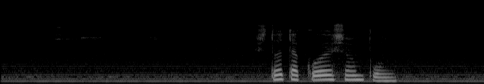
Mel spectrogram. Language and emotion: Russian, neutral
